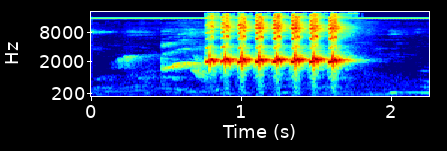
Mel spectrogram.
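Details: Yellow-vented bulbul in full voice, used to trigger other bulbuls to sing: a brief rising lead-in note flows into a fast, bubbly chatter of about eight chirps lasting a second.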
